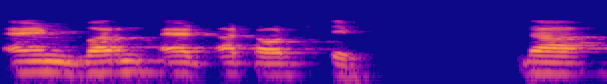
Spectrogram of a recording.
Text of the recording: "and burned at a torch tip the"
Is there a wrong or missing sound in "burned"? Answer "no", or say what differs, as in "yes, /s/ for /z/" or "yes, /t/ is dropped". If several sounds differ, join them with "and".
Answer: yes, /d/ is dropped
